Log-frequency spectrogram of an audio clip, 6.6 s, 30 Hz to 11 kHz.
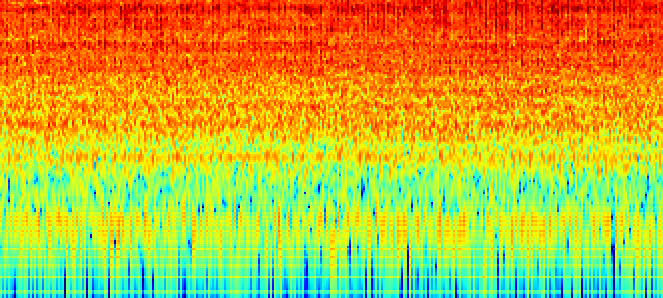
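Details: Nissan Z32 300ZX at idle after a timing belt replacement: continuous very light even grinding, only at idle and unchanged with acceleration; began after hard acceleration as pulsating rubbery sound; cause was a loose timing cover bolt bushing.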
